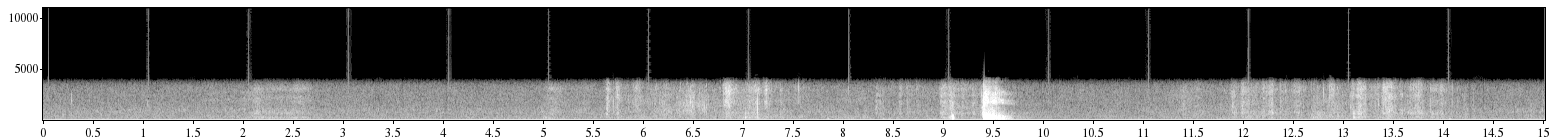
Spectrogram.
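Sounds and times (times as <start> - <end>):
dog huffing and sniffing: 11.9 - 14.1.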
